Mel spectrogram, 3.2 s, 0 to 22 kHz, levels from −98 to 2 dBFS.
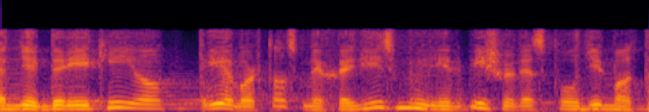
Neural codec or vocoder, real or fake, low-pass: codec, 16 kHz, 0.5 kbps, X-Codec, HuBERT features, trained on general audio; fake; 7.2 kHz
